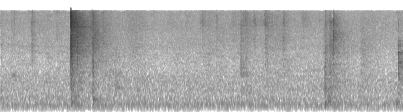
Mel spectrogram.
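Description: Wooden rolling pin knocking and tapping against the clay slab and work board: a sharp knock just under a second in, a lighter one right after, and another near the end.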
